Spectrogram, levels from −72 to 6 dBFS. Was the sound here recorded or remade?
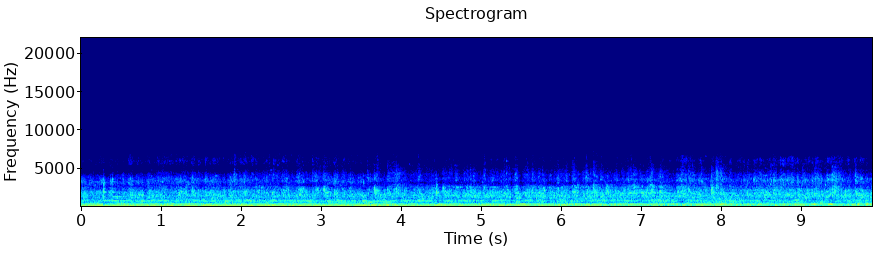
recorded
